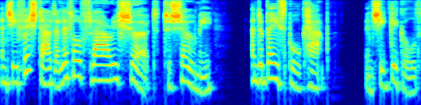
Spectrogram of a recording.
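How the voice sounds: Over a quiet background comes a natural reading voice whose intonation is lively.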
